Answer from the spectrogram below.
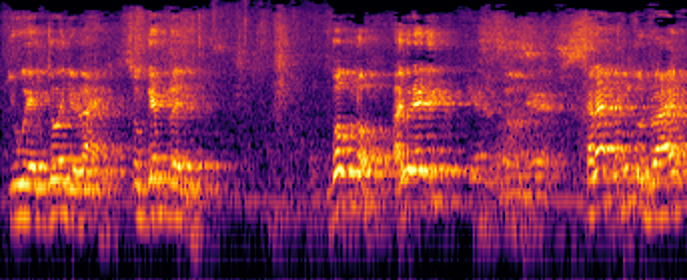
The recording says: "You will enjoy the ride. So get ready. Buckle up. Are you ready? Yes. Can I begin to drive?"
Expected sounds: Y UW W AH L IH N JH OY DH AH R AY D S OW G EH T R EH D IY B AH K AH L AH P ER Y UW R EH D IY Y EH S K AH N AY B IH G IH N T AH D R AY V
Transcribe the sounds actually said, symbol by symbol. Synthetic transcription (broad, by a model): Y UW W AH L IH N JH OY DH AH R AY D S OW G EH T R EH D IY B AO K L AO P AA Y UW R EH D IY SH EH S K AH L AY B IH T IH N T AH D R AY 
